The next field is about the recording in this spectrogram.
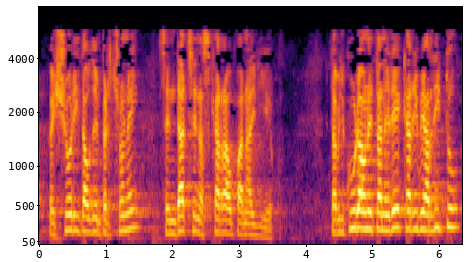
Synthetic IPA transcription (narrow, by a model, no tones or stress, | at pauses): ɡajʃo̞ɾid̪awð̞e̞mpe̞ɾt͡so̞ne̞j | se̞nd̪at͡se̞naskaraopanajðie̞̰ɣu | et̪aβ̞ilkuɾao̞ne̞t̪ane̞ɾe̞ːkariβ̞e̞aɾðit̪u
